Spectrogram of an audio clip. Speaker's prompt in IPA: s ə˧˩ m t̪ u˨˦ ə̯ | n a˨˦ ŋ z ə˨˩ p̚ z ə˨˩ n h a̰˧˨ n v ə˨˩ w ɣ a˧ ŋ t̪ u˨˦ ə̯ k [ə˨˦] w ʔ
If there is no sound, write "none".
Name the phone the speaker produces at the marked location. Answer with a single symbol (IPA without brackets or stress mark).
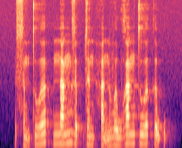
ə̰˧˨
